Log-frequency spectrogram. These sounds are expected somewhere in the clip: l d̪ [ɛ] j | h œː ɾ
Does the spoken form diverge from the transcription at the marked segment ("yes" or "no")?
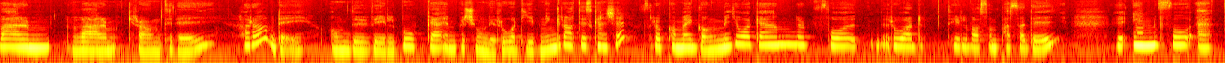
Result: no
